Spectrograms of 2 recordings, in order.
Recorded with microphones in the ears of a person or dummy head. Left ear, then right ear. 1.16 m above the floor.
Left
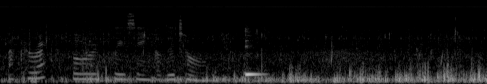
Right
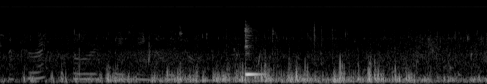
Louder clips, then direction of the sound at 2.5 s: Right 4 dB; 40° right (ahead or behind).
